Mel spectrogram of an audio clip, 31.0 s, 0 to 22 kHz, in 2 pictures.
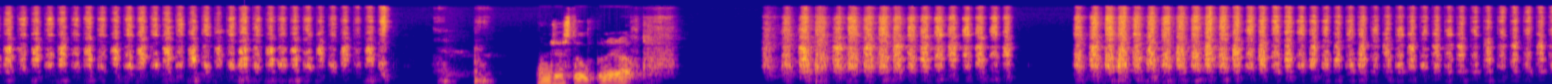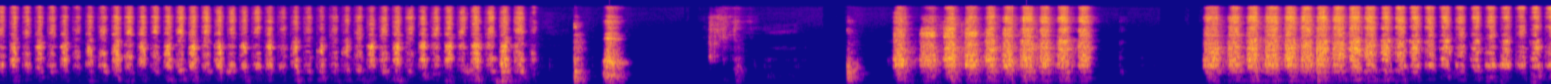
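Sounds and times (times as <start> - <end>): sandpaper rasping: 0.0 - 3.9, 7.6 - 10.2, 10.8 - 20.9, 24.5 - 26.5, 27.6 - 31.0.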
